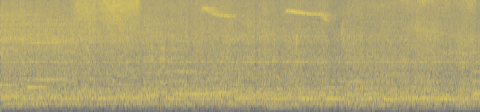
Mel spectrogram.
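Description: Steady, loud running noise of a PVC foam board production line's machinery, with two short, high, falling squeaks about three and four and a half seconds in.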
